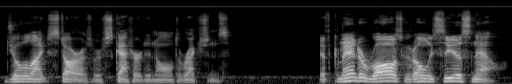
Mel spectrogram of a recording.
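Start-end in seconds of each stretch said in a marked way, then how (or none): 3.2-5.1 loud, higher-pitched glee; boyish delight. A narrator's reading. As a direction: crow it loudly with boyish delight. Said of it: "boyishly delighted by a sense of freedom".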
